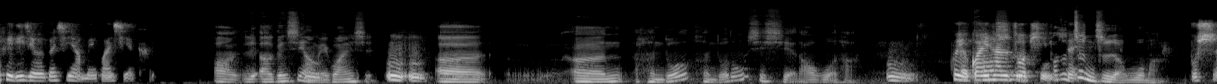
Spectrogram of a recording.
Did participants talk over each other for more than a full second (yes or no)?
yes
